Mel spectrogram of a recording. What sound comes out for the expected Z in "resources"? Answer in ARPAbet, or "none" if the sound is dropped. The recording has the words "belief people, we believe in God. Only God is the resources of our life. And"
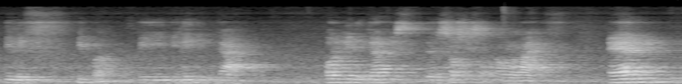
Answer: S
